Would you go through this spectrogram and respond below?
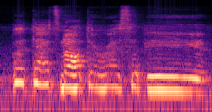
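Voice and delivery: mock gasp. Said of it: "I'm like".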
